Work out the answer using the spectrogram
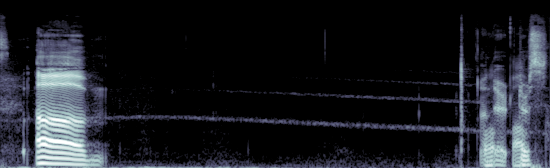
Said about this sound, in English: There's a siren. Great.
